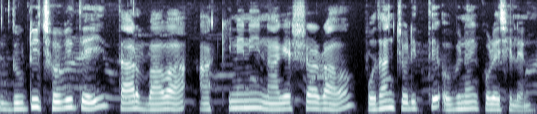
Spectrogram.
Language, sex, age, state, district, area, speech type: Bengali, male, 30-45, West Bengal, North 24 Parganas, urban, read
